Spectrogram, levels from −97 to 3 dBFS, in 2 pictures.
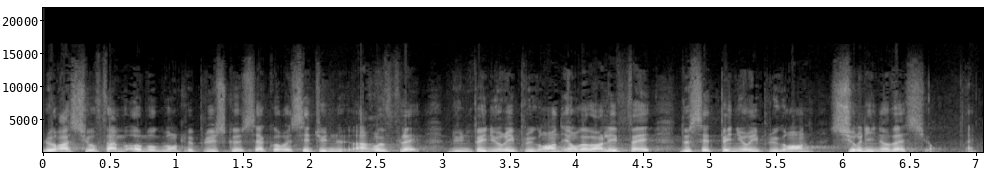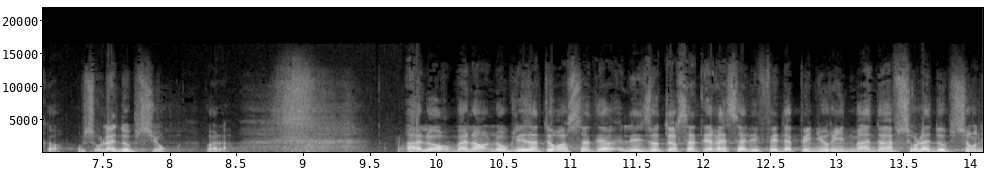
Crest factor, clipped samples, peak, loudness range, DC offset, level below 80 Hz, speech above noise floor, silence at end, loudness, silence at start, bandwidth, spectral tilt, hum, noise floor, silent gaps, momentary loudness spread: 16 dB; under 0.1%; -2 dBFS; 6 LU; under 0.1%; -64 dBFS; 24 dB; 0 s; -18 LUFS; 0 s; 13.5 kHz; -6 dB/octave; none; -41 dBFS; none; 15 LU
